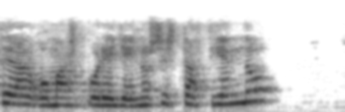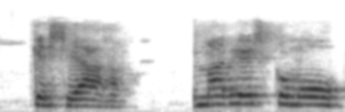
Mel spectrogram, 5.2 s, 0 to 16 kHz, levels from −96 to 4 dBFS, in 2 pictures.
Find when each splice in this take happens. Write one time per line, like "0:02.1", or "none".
0:04.0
